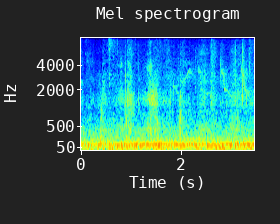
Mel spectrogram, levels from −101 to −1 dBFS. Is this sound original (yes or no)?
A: yes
